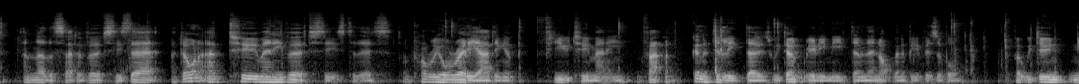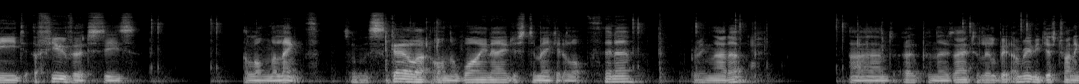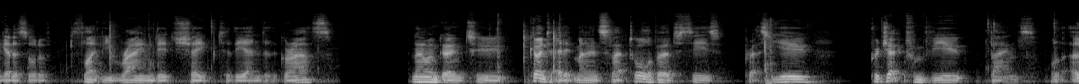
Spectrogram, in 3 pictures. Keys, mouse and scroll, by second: 1.0 alt+right click, 1.8-2.5 scroll up 1, 2.5 s, 4.3 click, 6.9 x, 7.5 click, 9.3 alt+right click, 9.9 s, 10.2 ctrl+r, 10.3-12.1 scroll up 1, 12.1 click, 14.1 Tab, 14.4 s, 14.8 y, 16.9 click, 17.1 Tab, 17.5 click, 17.9 right click, 18.9 shift+right click, 19.3 s, 20.2 click, 20.7 right click, 21.5-22.1 scroll down 1, 22.1-22.7 scroll up 2, 22.7 shift+middle click, 23.4 click, 25.0 scroll up 1, 25.1 click, 25.3 alt+right click, 26.7 a, 26.9 a, 29.0 u, 31.3 click.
